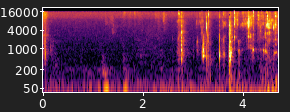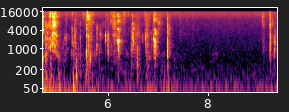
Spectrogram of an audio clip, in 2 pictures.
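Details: Edmundo, a three-year-old male Pembroke Welsh Corgi, eating indoors for close-miked ASMR: dense bursts of crisp crunching and wet mouth clicks, busiest through the middle seconds, then easing off toward the end.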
